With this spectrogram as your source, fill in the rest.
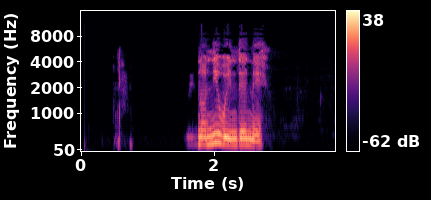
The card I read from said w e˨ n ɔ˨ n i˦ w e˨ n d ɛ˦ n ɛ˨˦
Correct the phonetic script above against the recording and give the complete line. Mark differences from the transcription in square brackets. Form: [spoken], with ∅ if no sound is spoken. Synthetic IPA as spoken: w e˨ n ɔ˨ n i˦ w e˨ n d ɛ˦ n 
